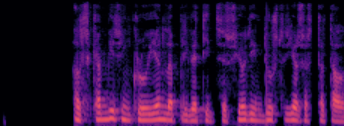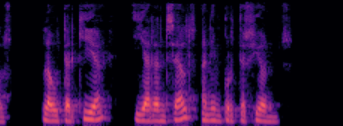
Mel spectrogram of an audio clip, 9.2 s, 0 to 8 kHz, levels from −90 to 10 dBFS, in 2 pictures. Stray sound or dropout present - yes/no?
no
